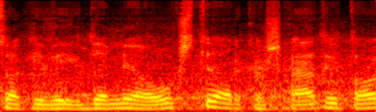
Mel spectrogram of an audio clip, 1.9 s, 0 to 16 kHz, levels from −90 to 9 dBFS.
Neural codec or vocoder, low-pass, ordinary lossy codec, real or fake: vocoder, 44.1 kHz, 128 mel bands every 512 samples, BigVGAN v2; 14.4 kHz; Opus, 16 kbps; fake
